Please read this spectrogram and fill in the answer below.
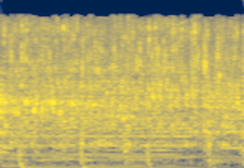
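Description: Water trickling and splashing over rocks in a shallow garden stream, an even rushing hiss, under soft background music with long held notes.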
